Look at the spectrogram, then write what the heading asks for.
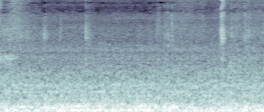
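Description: A parked car's engine idles to warm up, giving a loud, steady low rumble close by that holds evenly throughout, with faint background noise and no clear speech.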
